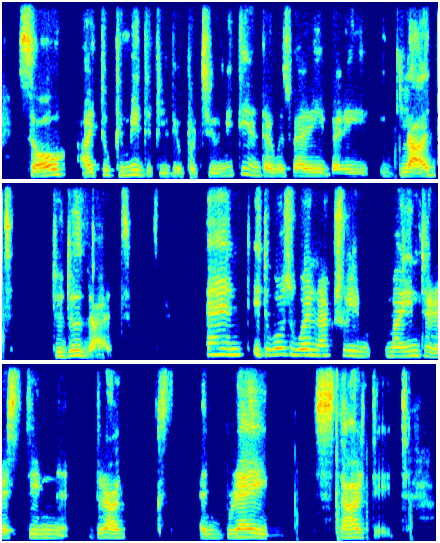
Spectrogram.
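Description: A woman with a Greek accent and medium pitch talks at a fairly slow pace with lively intonation and long, frequent pauses. The sound is dry and close, with no echo. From Greece, small village. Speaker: professor. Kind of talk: interview.

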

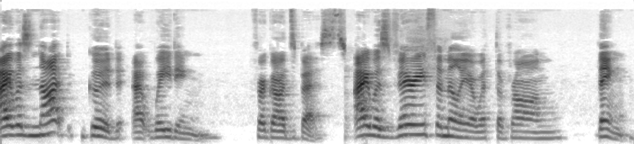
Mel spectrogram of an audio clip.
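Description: With an American accent, a woman at a medium pitch uses a bright, sharp tone and lively intonation. She reads at a fairly slow pace in a very clean recording with a silent background. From Oklahoma. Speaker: ministry worker. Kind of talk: testimony.

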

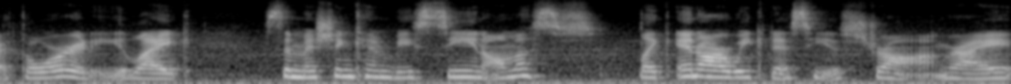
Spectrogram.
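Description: A woman's plain, everyday voice, fairly high in pitch, with ordinary pitch variation. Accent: American. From Colorado. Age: 20s. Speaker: social work graduate student. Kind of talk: casual chat.

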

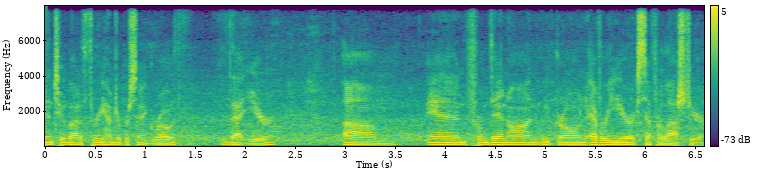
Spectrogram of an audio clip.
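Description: At a moderate pace, a man talks in a monotone, flat intonation over noticeable background noise. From South Louisiana. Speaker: roofing contractor. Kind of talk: casual interview.

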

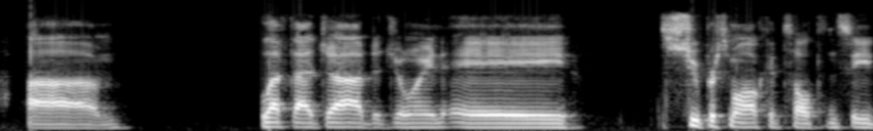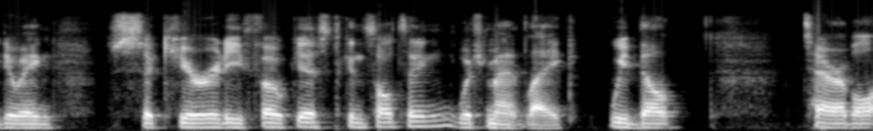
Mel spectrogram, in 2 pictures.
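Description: Against a quiet background, a man with an ordinary speaking voice talks at a fairly slow pace, fairly low in pitch, with fairly even intonation. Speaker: security consultant. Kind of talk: casual chat. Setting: remote video call. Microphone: very good mic.

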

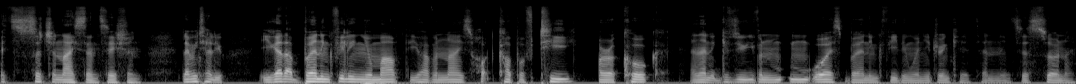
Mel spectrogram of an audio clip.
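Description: This man has an ordinary speaking voice, fairly low in pitch. He talks at a fairly quick pace with fairly even intonation. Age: 20s. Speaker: podcast co-host. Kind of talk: casual chat.

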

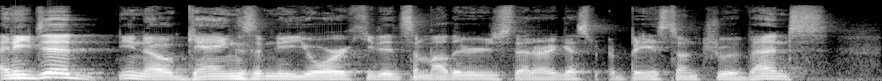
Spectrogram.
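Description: Music plays in the background as a man talks at a fairly quick pace. His pitch is medium and his intonation fairly even. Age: 20s. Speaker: podcast host. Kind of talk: casual chat.

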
